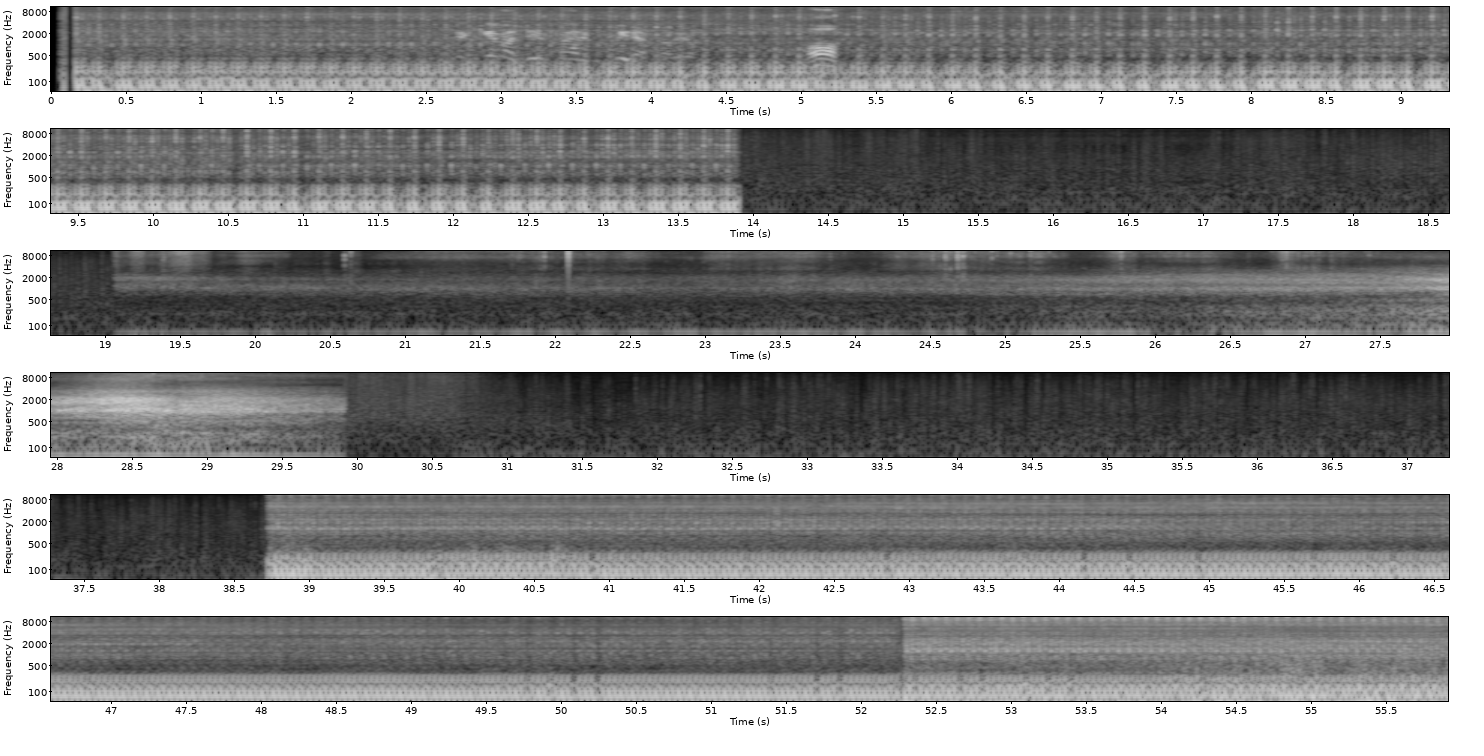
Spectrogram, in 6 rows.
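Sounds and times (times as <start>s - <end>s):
motorcycle engine idling: 0.2s - 13.9s, 19.1s - 27.6s, 38.8s - 55.9s
rushing sound: 19.1s - 30.0s, 52.3s - 55.9s.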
